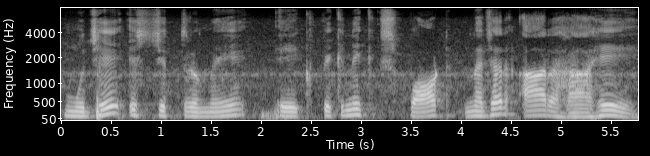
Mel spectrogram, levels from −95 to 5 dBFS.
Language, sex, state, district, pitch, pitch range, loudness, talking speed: Hindi, male, Madhya Pradesh, Dhar, 125 Hz, 115-145 Hz, -18 LUFS, 115 wpm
